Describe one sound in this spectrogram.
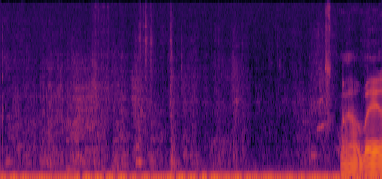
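A cardboard box rustles and scrapes as a hand turns it.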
